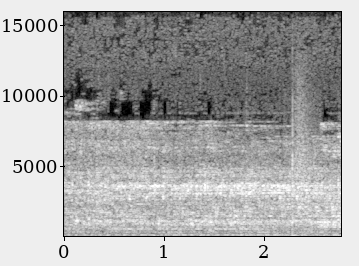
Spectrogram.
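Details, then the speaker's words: 1983 Renault Trafic campervan idling after the owner's work on it: a steady, even idle with soft regular low pulses about twice a second under a constant hum, running smooth. "come on you gotta admit i've worked on that and you can see how good a job i've done listen to it yeah you impressed"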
